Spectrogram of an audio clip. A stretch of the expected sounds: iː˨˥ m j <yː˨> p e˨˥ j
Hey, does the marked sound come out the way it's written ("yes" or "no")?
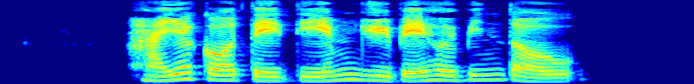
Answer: yes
